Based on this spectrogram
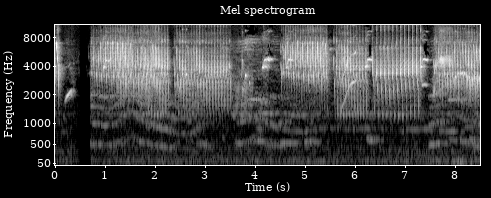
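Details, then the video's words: Canary song meant to teach young canaries to sing: long buzzy high trills in sustained tours, broken by short pauses, with a few rising whistles and faint low background noise. "Kenari Gacor Durasi Panjang || Ampuh Buat Pancingan Kenari Paud Belajar Bunyi"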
